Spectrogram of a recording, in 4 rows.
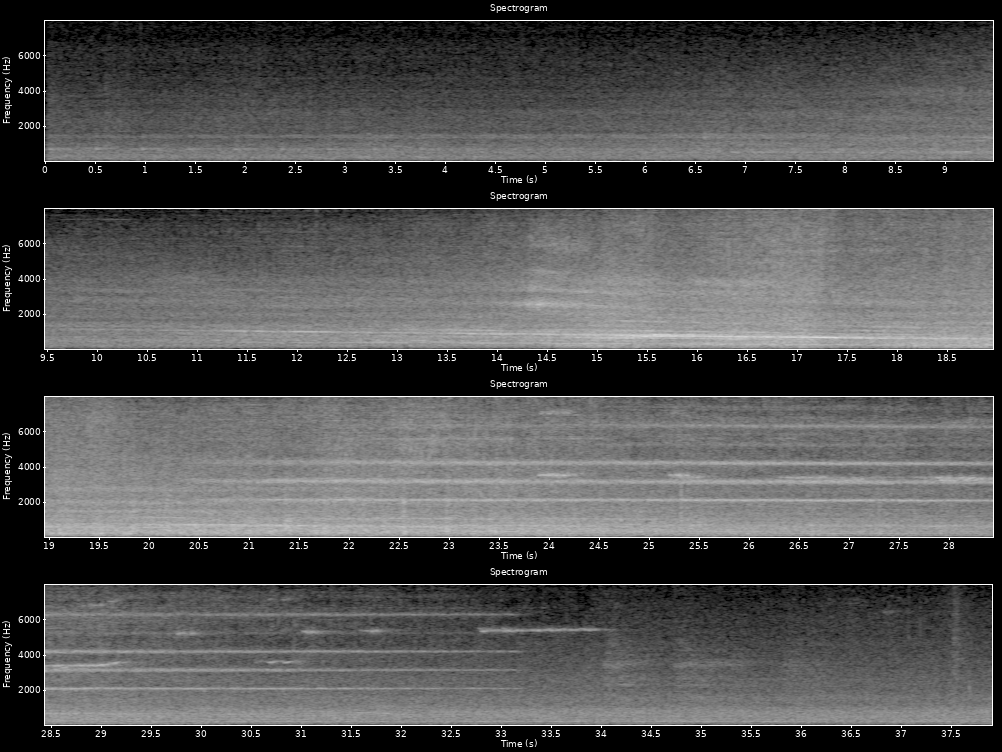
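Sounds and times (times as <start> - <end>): wheels and brakes squealing: 10.8 - 36.0.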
